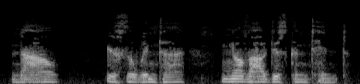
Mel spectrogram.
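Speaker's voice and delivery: usual speaking voice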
